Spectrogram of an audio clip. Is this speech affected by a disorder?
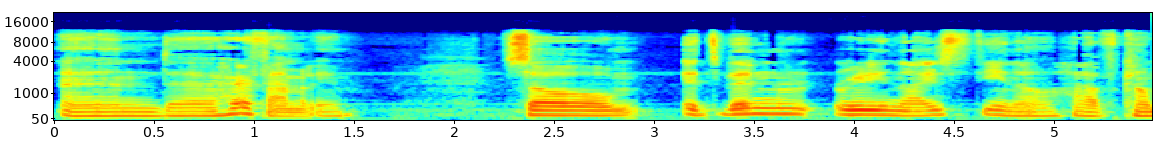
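No.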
